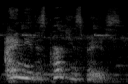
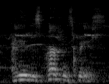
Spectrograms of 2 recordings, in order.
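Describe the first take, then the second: First: "I need this parking space" pitched higher as a whine; high, pleading whine; whiny plea. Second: Said in the usual way. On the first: Real, not acted. Repeats it, whining.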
